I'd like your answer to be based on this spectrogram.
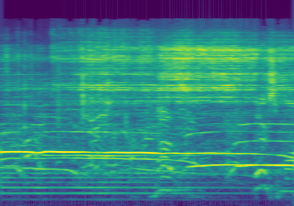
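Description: An outdoor Oktoberfest crowd cheering and whooping, with loud shouts and yells rising over a steady bed of music with sustained tones, and talk mixed in throughout.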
